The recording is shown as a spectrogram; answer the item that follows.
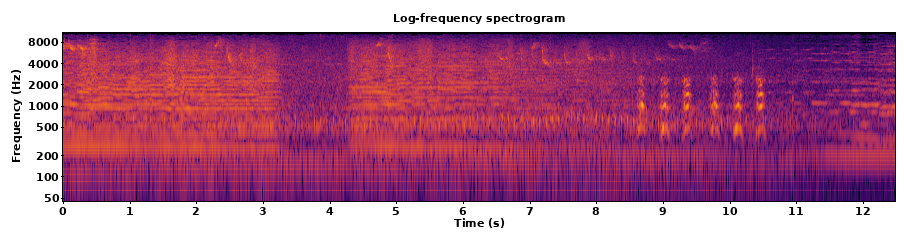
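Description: A low horn sounds two long steady blasts, the first about four seconds long. A short gap follows, and the second blast fades out after several seconds. Then a quick run of six short, higher-pitched beeps comes near the end.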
